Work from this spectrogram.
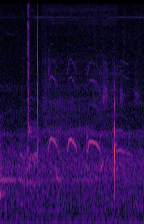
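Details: Corgi puppies, five weeks old, of the Sugarbaby litter: four arched, high whimpers in quick succession, each rising then falling, with sharp clicks before and after.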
